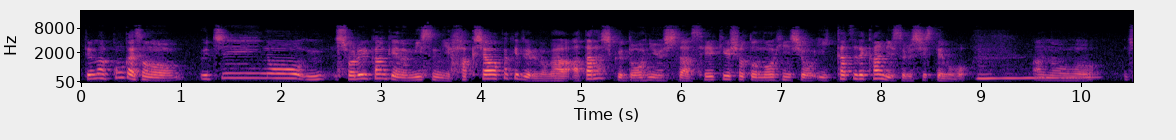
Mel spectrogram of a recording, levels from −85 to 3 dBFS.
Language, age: Japanese, 20-39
